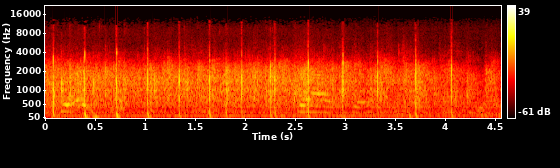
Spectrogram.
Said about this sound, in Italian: È la terza edizione delle Milanesi, le donne che hanno fatto importante Milano, condotta dalla nostra straordinaria Antonella Boralevi, alla quale farei un applauso di tutto cuore proprio. Grazie.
